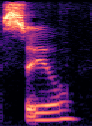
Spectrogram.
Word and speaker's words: Seoul: So basically, the first one, the Korean film, located in Seoul. Is that how you say it? – Seoul.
